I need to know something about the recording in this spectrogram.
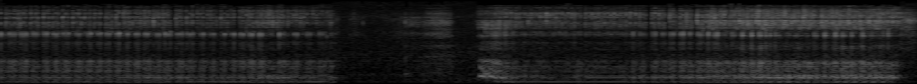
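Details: An English bulldog makes crazy Wookiee-like noises, long, rumbling, throaty growl-moans broken by a brief pause.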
